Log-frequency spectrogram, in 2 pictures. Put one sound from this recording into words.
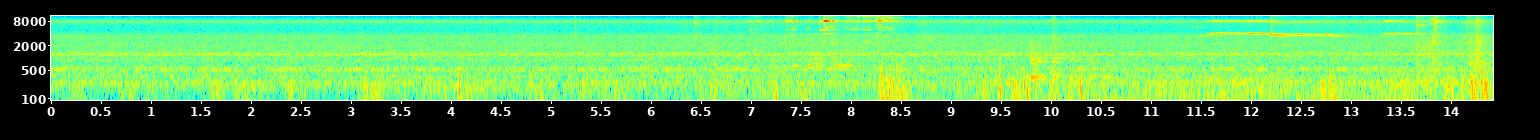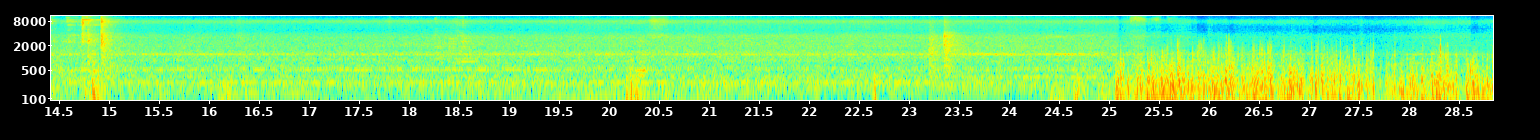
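A steady machine hum fills the room.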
